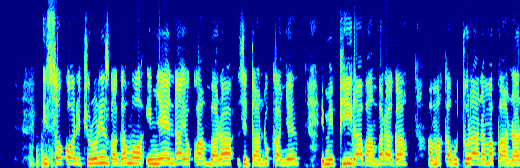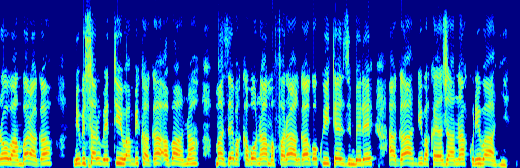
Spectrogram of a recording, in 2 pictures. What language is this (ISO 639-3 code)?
kin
